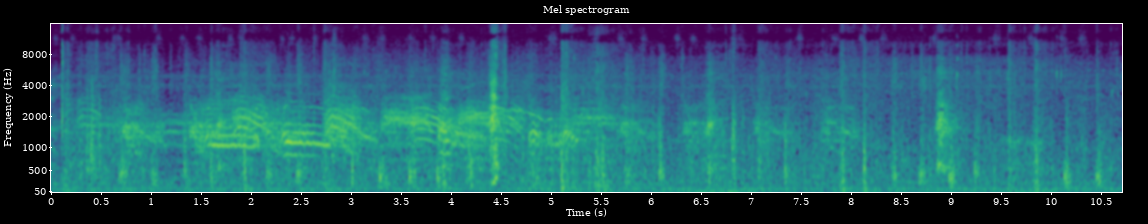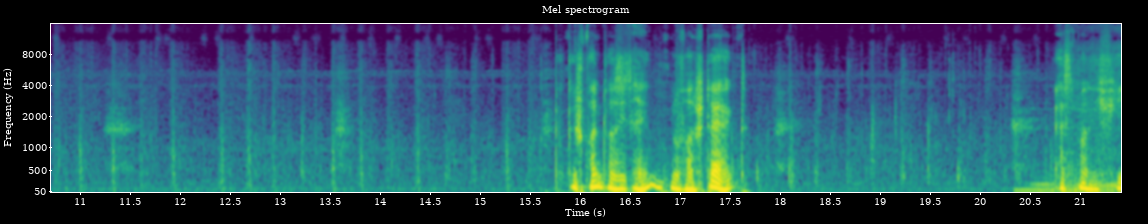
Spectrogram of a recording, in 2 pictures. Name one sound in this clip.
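Footsteps rustle through dry grass and over rocky ground.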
